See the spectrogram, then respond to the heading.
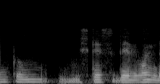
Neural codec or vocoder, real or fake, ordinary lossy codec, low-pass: codec, 44.1 kHz, 2.6 kbps, DAC; fake; Opus, 32 kbps; 5.4 kHz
